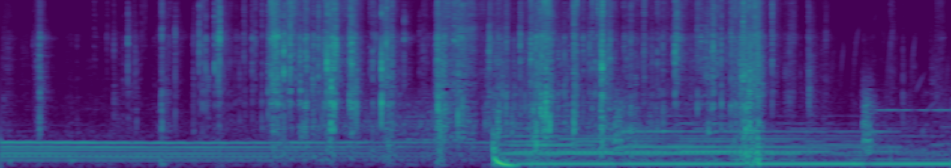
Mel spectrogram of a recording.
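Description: Trading card booster pack wrapper being torn open and crinkled, with a dense flurry of crackles about two to three seconds in. Background music with held notes plays underneath, and a bass line comes in about three seconds in.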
